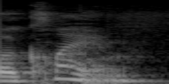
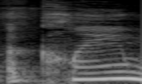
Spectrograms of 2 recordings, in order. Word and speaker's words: acclaim: We have acclaim with a stress on the second syllable.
